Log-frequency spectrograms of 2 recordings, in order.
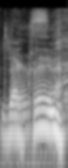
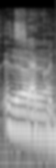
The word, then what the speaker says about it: Jacqueline: Second name is Jacqueline. I like to say it like that. Jacqueline. Yeah. Because I'd like to believe, you know, there's exoticness in the Frenchness, but it's Jacqueline.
